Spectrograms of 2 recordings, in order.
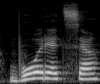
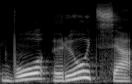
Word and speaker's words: борються: почути вислови на зразок боряться за свободу боряться за свої права боряться за ідею проте правильно писати і вимовляти тільки борються адже це слово належить до першої дієвідміни наприклад борються за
